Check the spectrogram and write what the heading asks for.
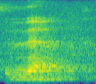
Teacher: Za ujung lidahnya menyentuh ujung gigi seri atas.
